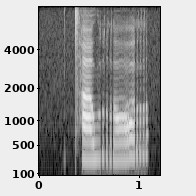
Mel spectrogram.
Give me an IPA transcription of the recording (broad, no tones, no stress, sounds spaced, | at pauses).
tʰ a w r ɔ r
